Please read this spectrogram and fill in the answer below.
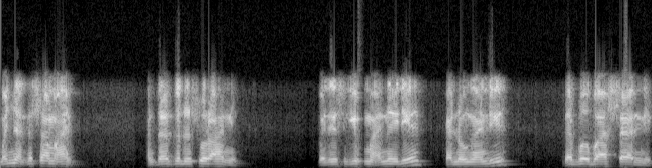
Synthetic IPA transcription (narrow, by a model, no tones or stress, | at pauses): baɲaʔkːəsəamaʔan | ant̪aɾakədusuɾaɦanːi | badais̬əɡima̰ʔnə̃diə | kaloŋandiə | danpərbaɦasandi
